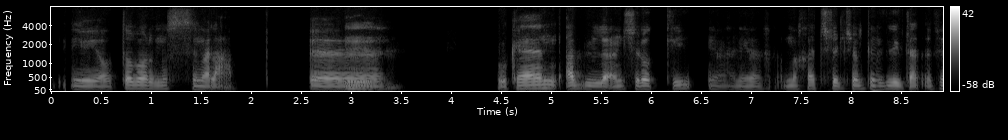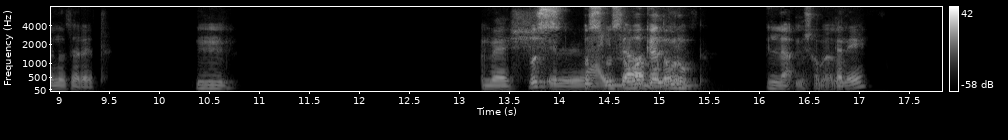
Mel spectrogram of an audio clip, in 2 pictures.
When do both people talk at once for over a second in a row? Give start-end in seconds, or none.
13.7-15.3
